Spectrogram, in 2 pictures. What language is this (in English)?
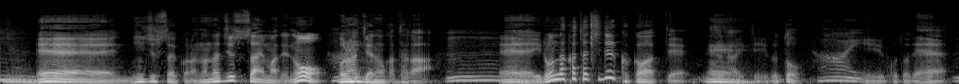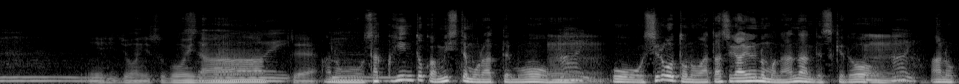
Japanese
